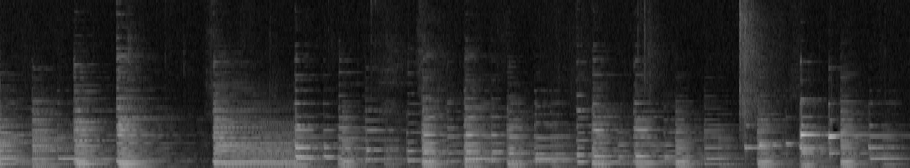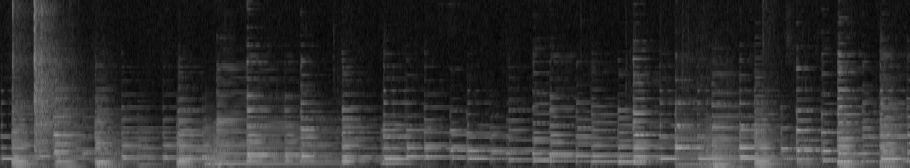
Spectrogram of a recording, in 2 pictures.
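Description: Steinway grand piano played solo in old-time style: a busy run of quick struck notes and chords, with a brief break about two seconds in before a loud chord comes back in, a held note around the middle, and a descending run of notes a little later.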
